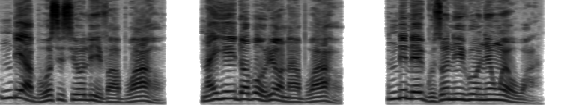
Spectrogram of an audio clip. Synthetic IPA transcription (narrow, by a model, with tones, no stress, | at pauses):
n̩˦dɪ˦a˨bʊ˨o˦si˦si˦o˦li˨va˨bʊ˨a˦ɦʊ̰˨ | na˨i˦ɦe˦ɪ˦dɔ˦bo˨ɾi˦ɔ˨na˨a˨bʊ˨a˦ɦʊ̰˨ | n̩˦dɪ˦ne˨ɡu˨zo˦ni˦ɦu˦o˦ɲe˦ŋʷe˦ʊ˨wa̰˨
